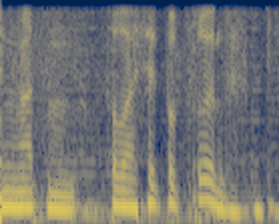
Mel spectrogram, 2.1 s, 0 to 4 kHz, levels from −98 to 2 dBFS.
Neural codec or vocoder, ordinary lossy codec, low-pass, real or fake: none; none; 3.6 kHz; real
